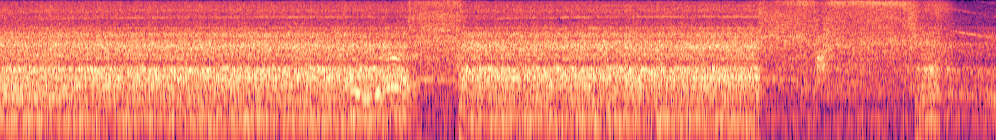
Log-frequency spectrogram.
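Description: A Vax Mach Air upright vacuum cleaner running with a loud, steady close whine and airflow roar, its pitch and tone shifting briefly twice as the airflow changes, then dropping slightly at the end.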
